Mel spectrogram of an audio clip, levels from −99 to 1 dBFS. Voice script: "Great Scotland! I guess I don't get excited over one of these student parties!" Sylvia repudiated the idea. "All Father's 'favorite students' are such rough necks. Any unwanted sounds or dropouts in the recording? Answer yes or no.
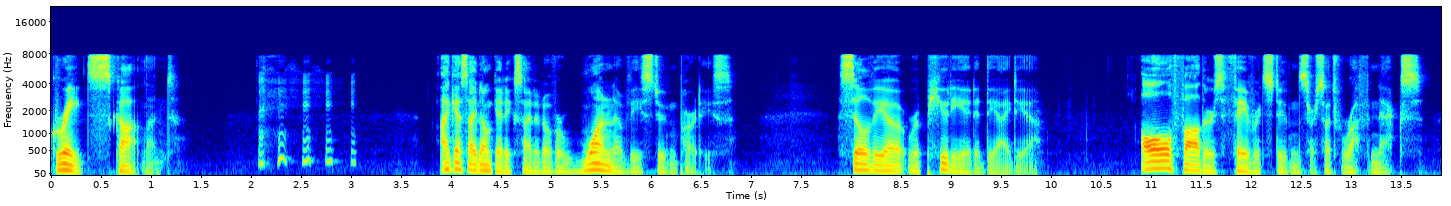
yes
